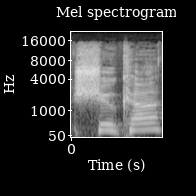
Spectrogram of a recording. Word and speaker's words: Shuker: And he confirmed that generally it's pronounced Shuker. Yep. However, it gets pronounced both ways. But the other way is wrong.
